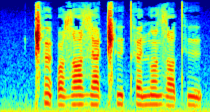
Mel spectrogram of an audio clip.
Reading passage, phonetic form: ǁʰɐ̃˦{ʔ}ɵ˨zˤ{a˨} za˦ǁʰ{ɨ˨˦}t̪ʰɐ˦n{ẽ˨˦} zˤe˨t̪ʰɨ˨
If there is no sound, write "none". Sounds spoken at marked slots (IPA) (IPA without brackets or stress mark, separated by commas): ʔ, a˦, ɨ˦, ẽ˦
